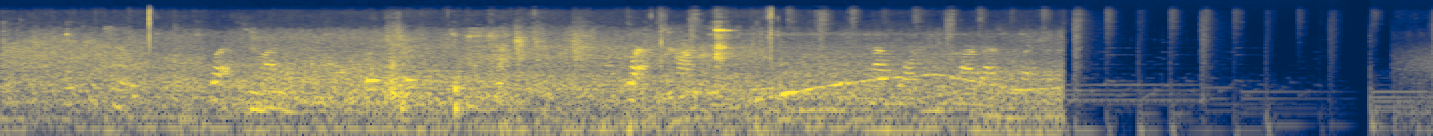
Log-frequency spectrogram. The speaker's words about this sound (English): This is my time with y'all, so kind of forgive if you hear the cars passing by.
